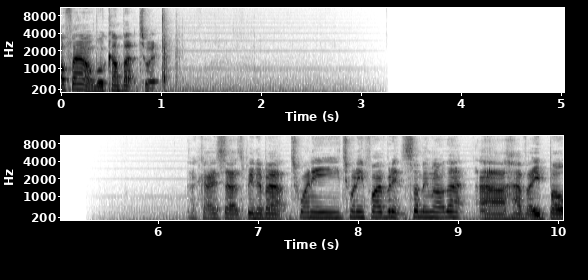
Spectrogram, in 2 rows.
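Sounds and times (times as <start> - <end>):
thin electrical whine: 0.0 - 3.2, 5.4 - 10.0.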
